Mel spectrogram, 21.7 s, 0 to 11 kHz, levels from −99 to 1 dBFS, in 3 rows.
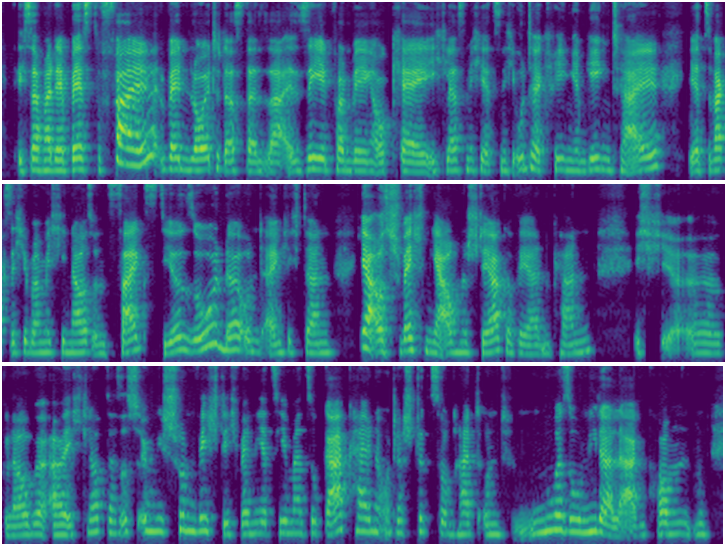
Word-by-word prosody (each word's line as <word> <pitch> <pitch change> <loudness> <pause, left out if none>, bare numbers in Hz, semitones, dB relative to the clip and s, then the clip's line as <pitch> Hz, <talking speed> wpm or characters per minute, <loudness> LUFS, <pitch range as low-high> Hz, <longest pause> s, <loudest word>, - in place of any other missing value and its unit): ich 180 - -1
sage 200 0 +6
mal, 195 - +6
der 190 0 +6
beste 205 +1 +5
Fall, 290 - +8 0.2
wenn 210 -1 +3
Leute 200 +3 +2
das 180 0 -1
dann 180 -1 -3
sa 170 - +1 0.2
sehen 205 +1 +3
von 190 -2 -3
wegen: 180 -1 -1
„Okay, 170 0 +2
ich 180 0 -7
lasse 195 +1 -4
mich 195 -1 -11
jetzt 175 0 -5
nicht 185 -1 -11
unterkriegen. 205 -2 -4
Im 185 -1 -7
Gegenteil, 205 +4 0 0.3
jetzt 185 0 -2
wachse 200 -2 +3
ich 180 - -9
über 185 -2 -4
mich 190 0 -8
hinaus 190 0 -3
und 170 -1 -11
zeig's 170 - +3
dir,“ 215 +6 -3
so, 230 +10 -1
ne, 240 -6 -1
und 205 -1 -9
eigentlich 185 +2 -4
dann 180 +1 -5 0.2
ja 285 - +9
aus 205 0 +2
Schwächen 220 0 +2
ja 180 0 +5
auch 190 - -6
'ne 190 0 -7
Stärke 185 +2 0
werden 165 -1 -6
kann. 185 +6 -10 0.4
Ich, - - -7
äh, 180 - -9
glaube 180 +3 -4
aber 185 -1 +1
ich 180 - -11
glaube, 235 +2 -6
das 220 -2 -8
ist 225 +2 -5
irgendwie 245 0 -3
schon 250 +2 -2
wichtig, 245 -6 -4
wenn 200 +1 -5
jetzt 205 0 -8
jemand 215 -1 -7
so 215 -1 -8
gar 195 -2 +5
keine 240 -2 -4
Unterstützung 225 -1 -7
hat 195 0 -4
und 190 0 -9
n 220 - -10
nur 270 +3 +1
so 240 -2 -1
Niederlagen 205 -7 +1
kommen. 200 +1 -4 0.2
N 195 -1 -11
200 Hz, 200 wpm, -22 LUFS, 185-220 Hz, 0.4 s, ja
